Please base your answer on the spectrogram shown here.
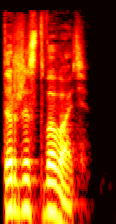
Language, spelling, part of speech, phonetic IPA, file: Russian, торжествовать, verb, [tərʐɨstvɐˈvatʲ], Ru-торжествовать.ogg
- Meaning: 1. to celebrate 2. to triumph over 3. to exult, to rejoice, to glory (in something)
